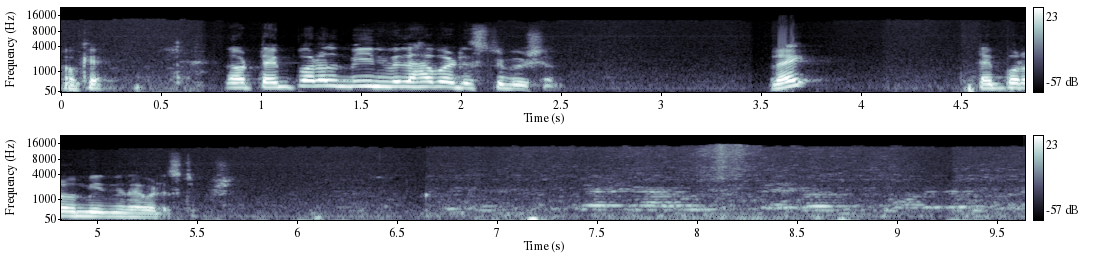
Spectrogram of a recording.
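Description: A middle-aged man speaks with animation through a clip-on microphone.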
